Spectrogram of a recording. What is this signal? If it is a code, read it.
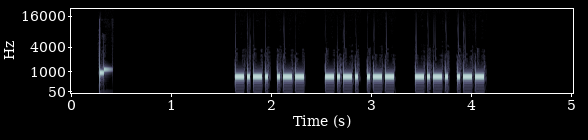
Morse code, heard as a keyed tone, about 40 wpm, 700 Hz. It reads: CW CW CW
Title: Abbreviations Repeated 3x - 40wpm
